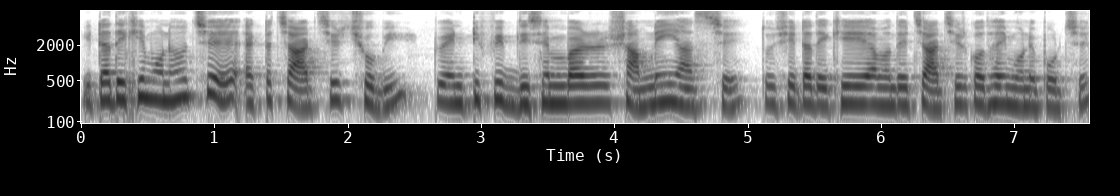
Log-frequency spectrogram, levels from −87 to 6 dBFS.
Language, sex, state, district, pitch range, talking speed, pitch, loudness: Bengali, female, West Bengal, Kolkata, 195-230 Hz, 175 wpm, 205 Hz, -21 LUFS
